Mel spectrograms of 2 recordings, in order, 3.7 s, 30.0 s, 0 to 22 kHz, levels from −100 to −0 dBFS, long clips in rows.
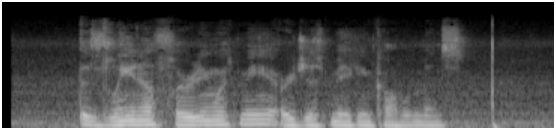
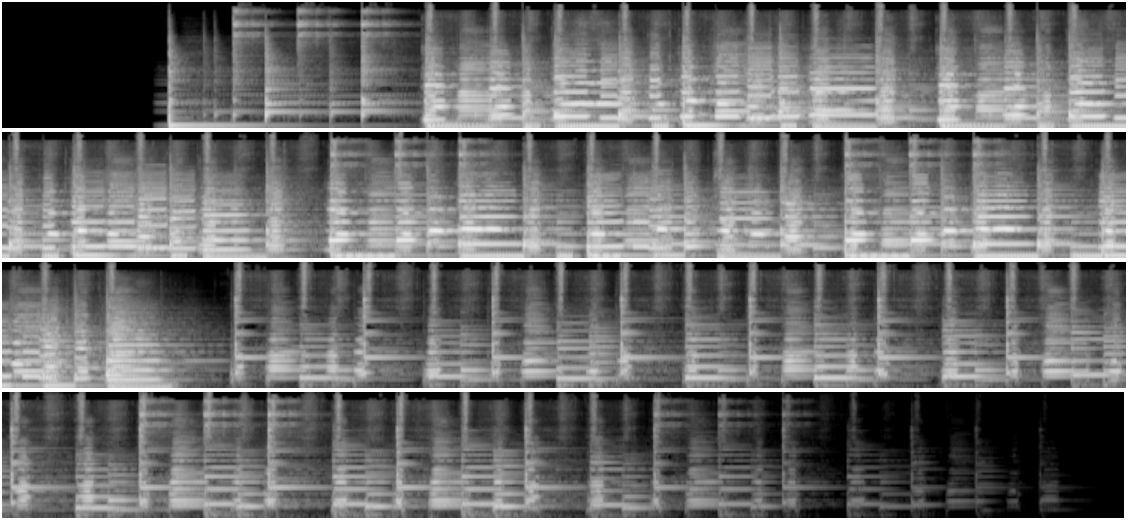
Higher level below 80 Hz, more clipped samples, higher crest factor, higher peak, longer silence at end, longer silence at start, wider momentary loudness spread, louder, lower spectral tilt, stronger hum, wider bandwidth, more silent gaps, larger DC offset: second, -54 dBFS vs -36 dBFS; neither; about the same, 14 dB vs 18 dB; second, -16 dBFS vs 0 dBFS; second, 0 s vs 2.6 s; second, 0.05 s vs 1.1 s; about the same, 12 LU vs 13 LU; second, -29 LUFS vs -18 LUFS; first, -7 dB/octave vs -4.5 dB/octave; neither; second, 11.5 kHz vs over 20 kHz; neither; neither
